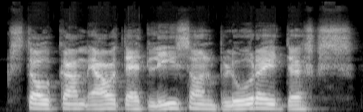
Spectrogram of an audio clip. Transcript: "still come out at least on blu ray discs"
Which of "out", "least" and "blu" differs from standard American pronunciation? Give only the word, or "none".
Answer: least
